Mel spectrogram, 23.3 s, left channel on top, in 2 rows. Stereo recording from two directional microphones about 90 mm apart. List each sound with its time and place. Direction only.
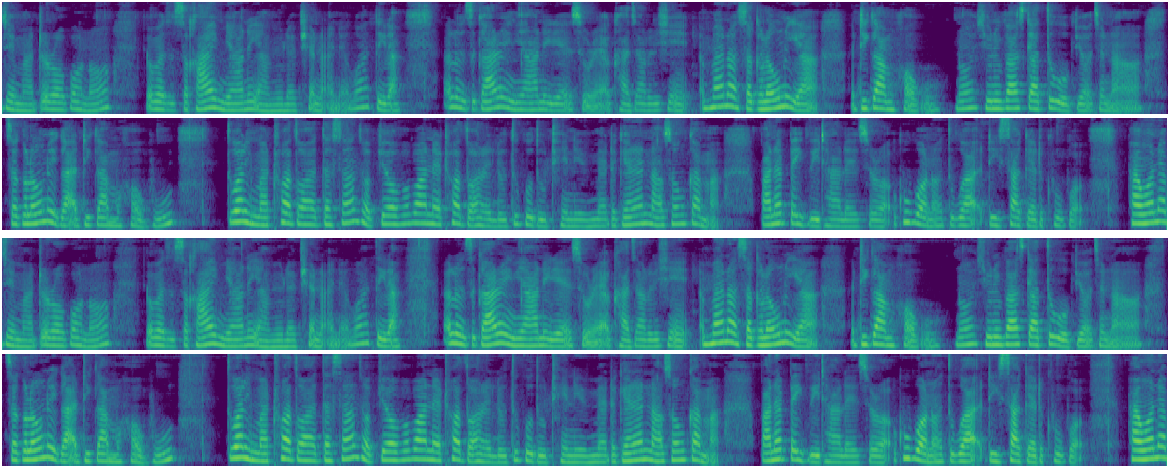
0.1 s a woman's voice: 15° right (ahead or behind); by 4.0 s 30° right (ahead or behind)
4.4 s a woman's voice: 45° right (ahead or behind); by 7.6 s 25° right (ahead or behind)
7.6 s a woman's voice: 5° right (ahead or behind)
8.5 s a woman's voice: 25° right (ahead or behind); by 13.1 s 40° right (ahead or behind)
13.9 s a woman's voice: 25° right (ahead or behind)
16.7 s a woman's voice: 35° right (ahead or behind)
21.1 s a woman's voice: 50° right (ahead or behind)
23.0 s a woman's voice: 20° right (ahead or behind)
